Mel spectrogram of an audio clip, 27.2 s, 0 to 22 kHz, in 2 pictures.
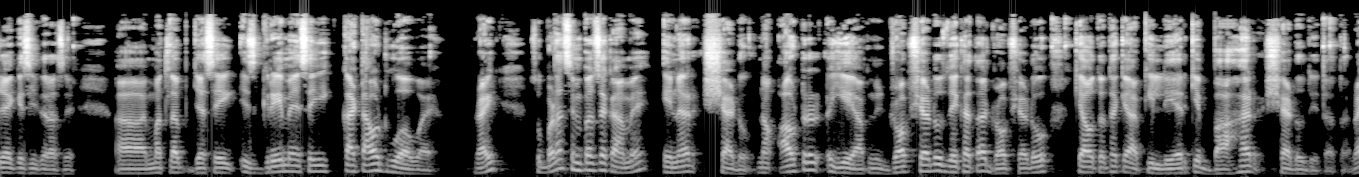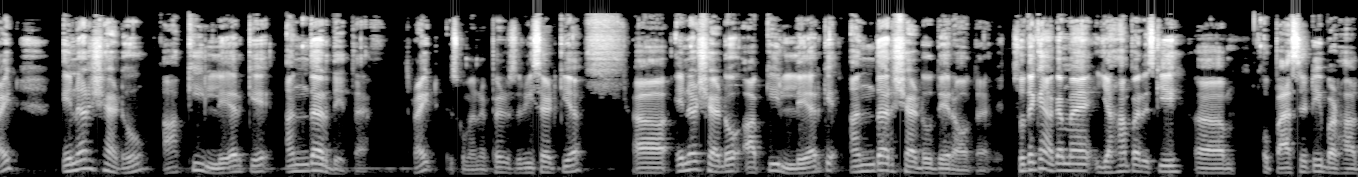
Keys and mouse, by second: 0.7-10.5 drag, 13.1 click, 20.4 click, 26.1-27.1 drag.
